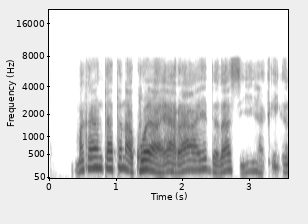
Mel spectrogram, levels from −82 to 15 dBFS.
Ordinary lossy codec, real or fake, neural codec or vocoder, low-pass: none; fake; codec, 16 kHz, 4 kbps, FreqCodec, smaller model; none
